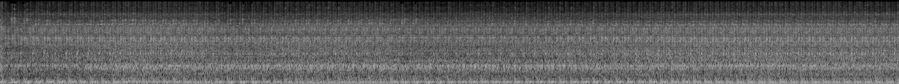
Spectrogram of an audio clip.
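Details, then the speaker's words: Freshly rebuilt VW Type 1 air-cooled flat-four from a Karmann Ghia, first start after hooking up the coil and priming fuel by cranking, not yet broken in; steady, even idle with a quick light patter and no knocks or misses; normal idle. "it should have fuel primed since you kind of cranked it a bit so hopefully it should start right up right now"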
